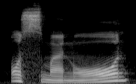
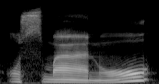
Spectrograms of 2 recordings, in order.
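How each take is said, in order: First: The word ends with the sound 'un'. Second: The word ends with the sound 'u'. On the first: The speaker calls it wrong. "lafaz yang keliru" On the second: The speaker calls it right. "yang benar adalah"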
